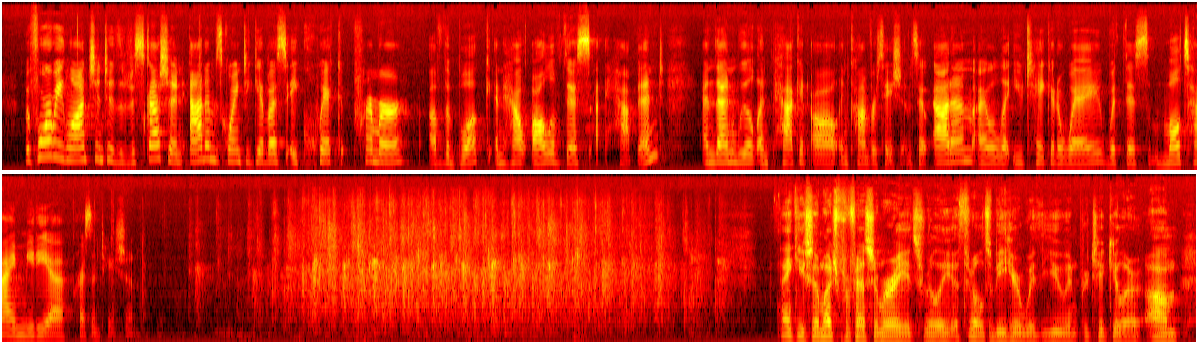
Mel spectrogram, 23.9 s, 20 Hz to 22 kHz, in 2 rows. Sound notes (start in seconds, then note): 13.8 audience clapping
